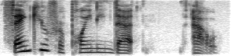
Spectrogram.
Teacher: the t will change to a d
